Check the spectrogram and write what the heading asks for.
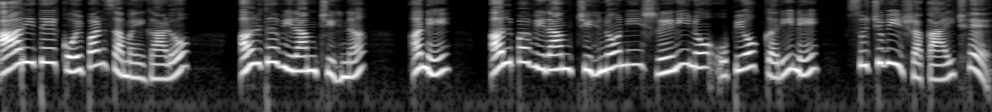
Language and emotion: Gujarati, neutral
